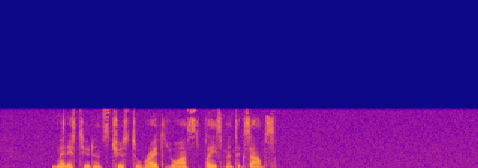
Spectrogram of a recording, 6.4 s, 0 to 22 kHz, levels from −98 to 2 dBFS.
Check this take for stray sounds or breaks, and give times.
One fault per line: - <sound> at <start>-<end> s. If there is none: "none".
none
